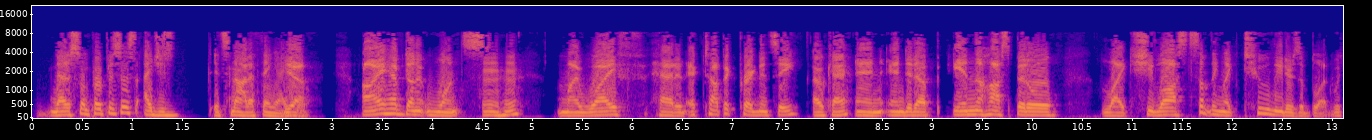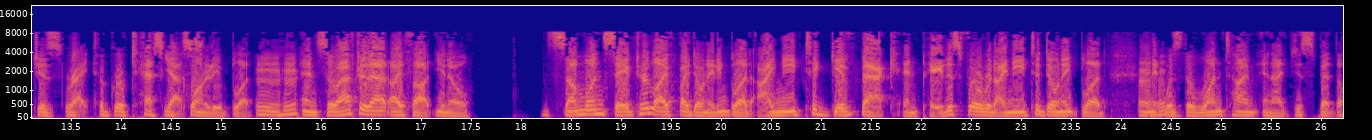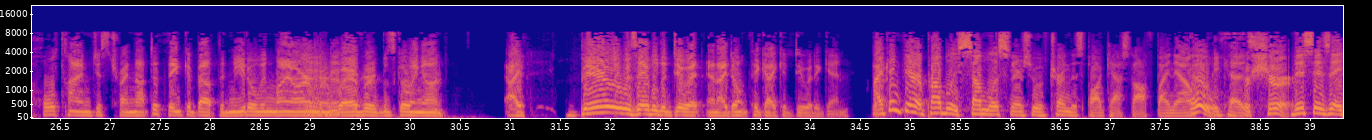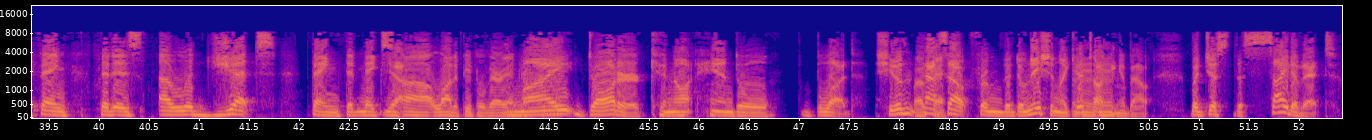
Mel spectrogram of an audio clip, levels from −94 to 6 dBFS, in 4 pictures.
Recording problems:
distortion; heavy; 7 dB below the speech
garbled, watery; slightly; nothing above 8 kHz

